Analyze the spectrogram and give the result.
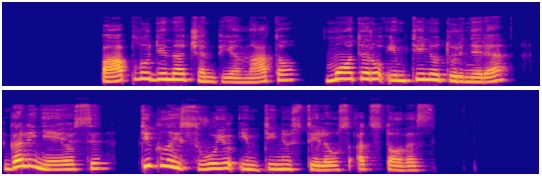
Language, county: Lithuanian, Vilnius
